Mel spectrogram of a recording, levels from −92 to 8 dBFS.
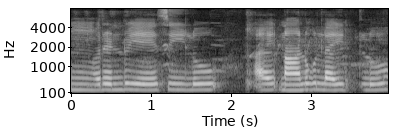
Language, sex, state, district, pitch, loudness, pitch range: Telugu, female, Andhra Pradesh, Annamaya, 205 Hz, -18 LUFS, 200-210 Hz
